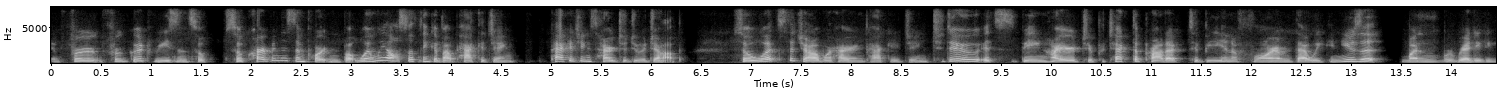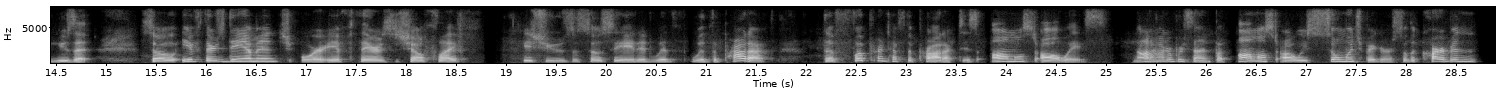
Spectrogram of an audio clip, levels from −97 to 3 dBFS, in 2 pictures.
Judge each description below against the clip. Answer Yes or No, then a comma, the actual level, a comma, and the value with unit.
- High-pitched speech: Yes, high, 195 Hz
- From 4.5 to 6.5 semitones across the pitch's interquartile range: Yes, average, 4.9 semitones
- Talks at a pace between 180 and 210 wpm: Yes, average, 185 wpm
